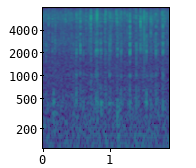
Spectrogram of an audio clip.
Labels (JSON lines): {"label": "ambient", "recorder": "HydroMoth"}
